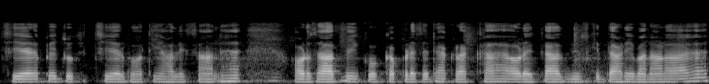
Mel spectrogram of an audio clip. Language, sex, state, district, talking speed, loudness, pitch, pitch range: Hindi, male, Chandigarh, Chandigarh, 230 wpm, -23 LUFS, 125 Hz, 125-130 Hz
